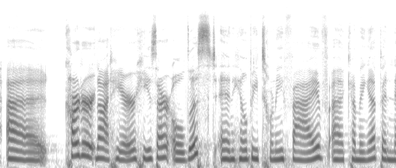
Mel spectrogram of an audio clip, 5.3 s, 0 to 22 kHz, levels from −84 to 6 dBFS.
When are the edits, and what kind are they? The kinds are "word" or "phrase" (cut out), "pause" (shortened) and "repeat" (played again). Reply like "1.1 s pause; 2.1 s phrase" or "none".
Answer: 1.2 s word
